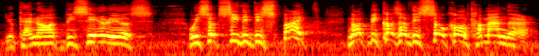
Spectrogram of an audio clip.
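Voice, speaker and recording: An actor playing an arrogant, blustering middle-aged Soviet general with a Russian accent, pompous and scornful, in a game cutscene. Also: male voice, high voice, lively intonation, normal speed, fairly bright tone, breathy edge, exaggerated voice. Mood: scornful, indignant. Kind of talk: video game cutscene acting.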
